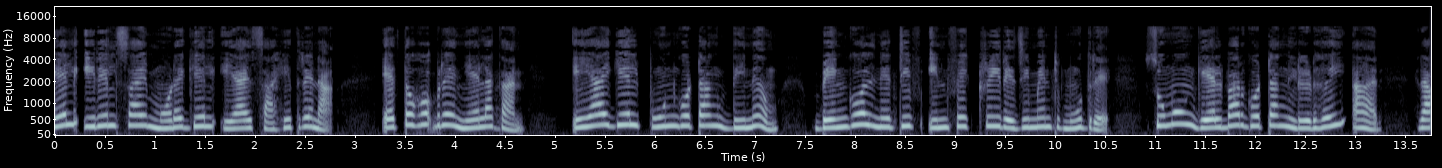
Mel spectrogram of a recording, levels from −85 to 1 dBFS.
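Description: Low-delay AAC compression runs throughout the speech, likely AAC-ELD at a rate that sounds like about 32 kbps. Its very short frames separate pitch harmonics poorly, so the voice comes out plainly rough and grainy, with noise filling the gaps between harmonics.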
